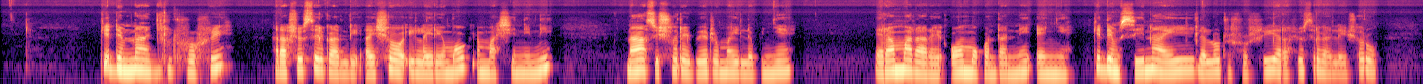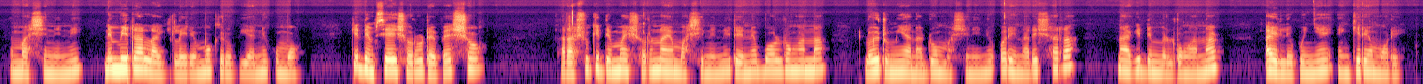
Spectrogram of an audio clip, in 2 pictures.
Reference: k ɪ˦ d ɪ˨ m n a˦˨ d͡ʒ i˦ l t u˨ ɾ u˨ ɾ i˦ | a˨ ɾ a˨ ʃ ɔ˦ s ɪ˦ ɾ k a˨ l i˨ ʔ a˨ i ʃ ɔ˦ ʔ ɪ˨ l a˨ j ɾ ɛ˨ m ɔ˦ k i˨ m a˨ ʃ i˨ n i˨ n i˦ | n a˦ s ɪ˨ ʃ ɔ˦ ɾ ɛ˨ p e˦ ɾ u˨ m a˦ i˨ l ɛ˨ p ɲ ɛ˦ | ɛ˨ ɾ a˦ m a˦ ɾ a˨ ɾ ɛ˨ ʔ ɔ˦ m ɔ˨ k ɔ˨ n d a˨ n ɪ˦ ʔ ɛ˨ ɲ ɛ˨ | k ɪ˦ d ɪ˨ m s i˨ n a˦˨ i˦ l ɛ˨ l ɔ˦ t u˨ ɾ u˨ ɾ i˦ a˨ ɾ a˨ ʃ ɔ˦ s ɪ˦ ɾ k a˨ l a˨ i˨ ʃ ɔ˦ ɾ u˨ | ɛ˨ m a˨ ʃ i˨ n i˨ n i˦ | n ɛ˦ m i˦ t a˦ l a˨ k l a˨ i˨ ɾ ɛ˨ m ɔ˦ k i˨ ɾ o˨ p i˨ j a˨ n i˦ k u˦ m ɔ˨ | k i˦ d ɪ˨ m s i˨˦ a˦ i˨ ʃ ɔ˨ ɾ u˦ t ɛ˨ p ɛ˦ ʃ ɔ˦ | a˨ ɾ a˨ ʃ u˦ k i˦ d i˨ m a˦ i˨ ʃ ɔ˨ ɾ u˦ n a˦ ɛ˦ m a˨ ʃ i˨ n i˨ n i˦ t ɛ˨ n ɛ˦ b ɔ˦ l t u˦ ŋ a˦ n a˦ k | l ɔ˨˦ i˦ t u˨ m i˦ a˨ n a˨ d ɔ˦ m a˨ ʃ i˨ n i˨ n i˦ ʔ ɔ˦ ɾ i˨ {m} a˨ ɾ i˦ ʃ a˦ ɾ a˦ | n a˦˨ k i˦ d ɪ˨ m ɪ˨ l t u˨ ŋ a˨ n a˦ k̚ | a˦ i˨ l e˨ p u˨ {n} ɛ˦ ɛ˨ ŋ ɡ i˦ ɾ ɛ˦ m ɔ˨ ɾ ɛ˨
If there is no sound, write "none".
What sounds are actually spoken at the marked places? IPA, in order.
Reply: n, ɲ

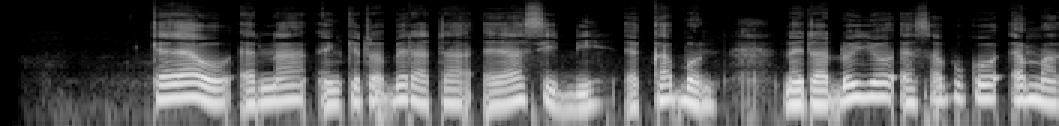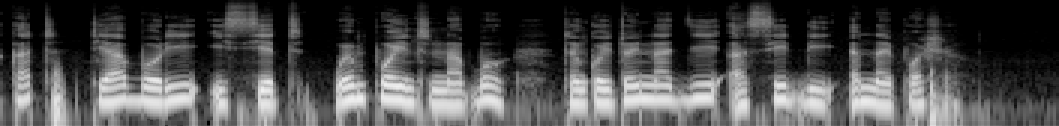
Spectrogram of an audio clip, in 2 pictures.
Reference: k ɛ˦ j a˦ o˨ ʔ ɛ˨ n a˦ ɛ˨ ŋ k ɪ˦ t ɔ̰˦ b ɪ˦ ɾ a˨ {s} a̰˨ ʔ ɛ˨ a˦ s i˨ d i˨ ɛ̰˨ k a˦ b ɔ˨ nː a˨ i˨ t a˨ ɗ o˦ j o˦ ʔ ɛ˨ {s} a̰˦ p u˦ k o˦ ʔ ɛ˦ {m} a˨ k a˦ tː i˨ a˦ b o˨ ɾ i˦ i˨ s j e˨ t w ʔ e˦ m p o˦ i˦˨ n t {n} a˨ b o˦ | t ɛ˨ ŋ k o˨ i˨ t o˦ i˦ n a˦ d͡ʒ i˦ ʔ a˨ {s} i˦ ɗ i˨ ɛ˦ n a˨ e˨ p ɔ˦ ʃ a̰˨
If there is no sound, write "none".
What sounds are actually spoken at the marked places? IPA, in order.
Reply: t, s, m, n, s

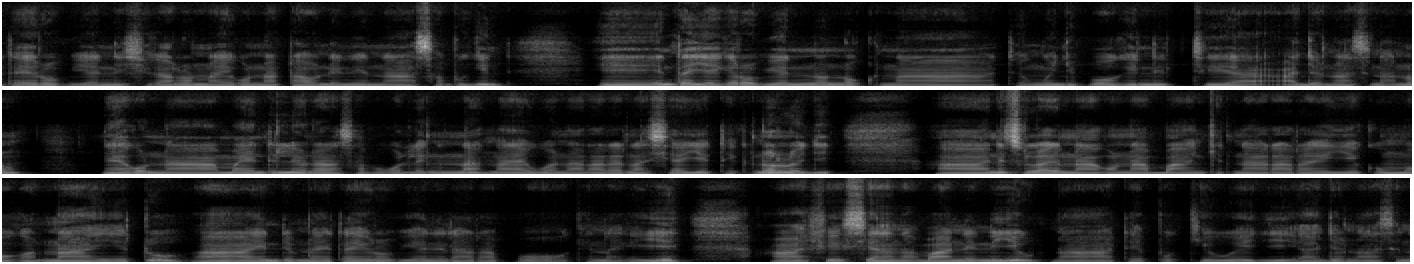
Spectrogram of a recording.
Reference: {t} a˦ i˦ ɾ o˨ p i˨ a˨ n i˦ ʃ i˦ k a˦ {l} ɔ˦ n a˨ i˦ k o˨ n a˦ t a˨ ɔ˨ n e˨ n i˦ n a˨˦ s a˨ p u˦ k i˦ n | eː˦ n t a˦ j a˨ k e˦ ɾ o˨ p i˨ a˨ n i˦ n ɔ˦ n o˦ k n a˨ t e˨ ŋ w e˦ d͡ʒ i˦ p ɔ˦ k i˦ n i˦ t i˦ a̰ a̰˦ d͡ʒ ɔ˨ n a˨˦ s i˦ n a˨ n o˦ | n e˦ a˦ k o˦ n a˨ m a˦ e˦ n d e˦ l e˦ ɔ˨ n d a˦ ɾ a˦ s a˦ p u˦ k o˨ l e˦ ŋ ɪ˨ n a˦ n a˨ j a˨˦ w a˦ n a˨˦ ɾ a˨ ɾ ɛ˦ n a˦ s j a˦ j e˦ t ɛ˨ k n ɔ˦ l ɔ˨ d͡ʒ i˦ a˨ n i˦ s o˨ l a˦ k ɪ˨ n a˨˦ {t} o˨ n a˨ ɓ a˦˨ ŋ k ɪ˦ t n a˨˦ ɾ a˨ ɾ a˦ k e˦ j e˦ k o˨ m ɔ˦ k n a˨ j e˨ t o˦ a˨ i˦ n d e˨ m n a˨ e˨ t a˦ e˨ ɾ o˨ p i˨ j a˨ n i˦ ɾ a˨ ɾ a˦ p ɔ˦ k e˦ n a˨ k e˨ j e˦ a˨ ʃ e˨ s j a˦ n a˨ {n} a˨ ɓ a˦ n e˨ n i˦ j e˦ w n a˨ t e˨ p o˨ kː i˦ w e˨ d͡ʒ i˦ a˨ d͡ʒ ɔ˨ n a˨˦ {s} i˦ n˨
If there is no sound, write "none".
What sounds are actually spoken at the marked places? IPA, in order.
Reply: t, l, k, n, s

